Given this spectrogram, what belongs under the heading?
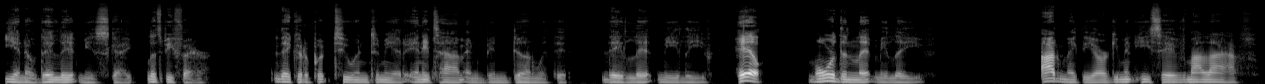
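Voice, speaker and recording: A man playing a conflicted werewolf pack alpha in an audio roleplay, arguing emphatically in colloquial, sweary speech with dramatic pauses. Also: on the low side, no room sound, clean studio sound, close to an everyday voice. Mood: insistent. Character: Damien, conflicted male werewolf pack alpha, defiant and remorseful. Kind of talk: scripted audio roleplay, one side of an argument.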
